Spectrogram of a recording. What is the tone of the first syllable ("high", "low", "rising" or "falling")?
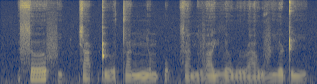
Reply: rising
